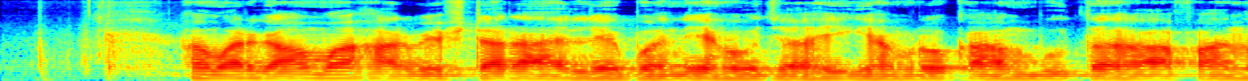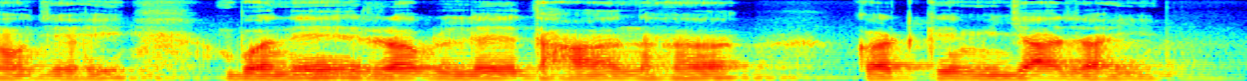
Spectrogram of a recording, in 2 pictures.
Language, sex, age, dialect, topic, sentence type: Chhattisgarhi, male, 18-24, Western/Budati/Khatahi, agriculture, statement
